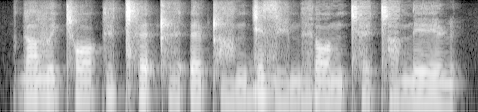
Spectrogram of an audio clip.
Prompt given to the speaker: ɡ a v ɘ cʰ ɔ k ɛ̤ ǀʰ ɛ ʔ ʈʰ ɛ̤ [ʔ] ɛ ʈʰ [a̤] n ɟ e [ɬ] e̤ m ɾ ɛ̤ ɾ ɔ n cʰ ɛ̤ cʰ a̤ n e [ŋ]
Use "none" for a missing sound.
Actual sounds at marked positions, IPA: ʔ, a̤, z, ɳ

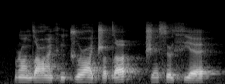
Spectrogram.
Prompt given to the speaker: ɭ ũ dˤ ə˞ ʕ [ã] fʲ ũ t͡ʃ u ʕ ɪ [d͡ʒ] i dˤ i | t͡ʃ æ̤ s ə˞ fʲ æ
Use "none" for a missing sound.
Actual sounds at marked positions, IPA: æ̃, d͡ʒ

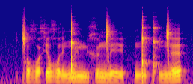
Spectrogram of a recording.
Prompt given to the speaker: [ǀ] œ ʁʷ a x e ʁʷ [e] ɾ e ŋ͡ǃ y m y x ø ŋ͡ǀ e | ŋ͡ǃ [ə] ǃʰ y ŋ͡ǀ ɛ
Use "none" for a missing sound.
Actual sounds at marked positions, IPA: ǀ, e, ə

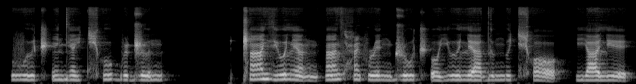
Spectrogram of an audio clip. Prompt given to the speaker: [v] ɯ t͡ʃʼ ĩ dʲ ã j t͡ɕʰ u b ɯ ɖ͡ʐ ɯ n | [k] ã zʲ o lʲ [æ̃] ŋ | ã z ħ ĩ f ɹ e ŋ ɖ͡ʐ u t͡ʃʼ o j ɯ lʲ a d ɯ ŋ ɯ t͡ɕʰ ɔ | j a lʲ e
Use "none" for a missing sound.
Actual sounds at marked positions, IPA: v, ǁ, ã

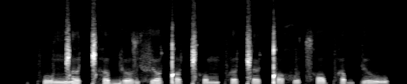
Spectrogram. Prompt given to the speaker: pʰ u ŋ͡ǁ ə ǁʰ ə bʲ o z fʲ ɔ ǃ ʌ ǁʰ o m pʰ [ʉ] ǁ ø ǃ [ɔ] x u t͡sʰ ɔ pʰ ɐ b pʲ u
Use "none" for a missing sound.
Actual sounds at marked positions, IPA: ə, ɔ

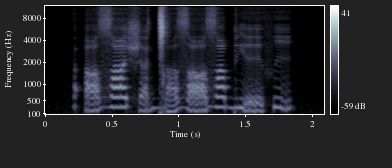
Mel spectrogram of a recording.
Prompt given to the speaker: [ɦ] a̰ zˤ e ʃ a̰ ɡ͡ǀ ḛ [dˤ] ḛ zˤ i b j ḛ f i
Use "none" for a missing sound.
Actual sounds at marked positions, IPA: ʔ, zˤ

